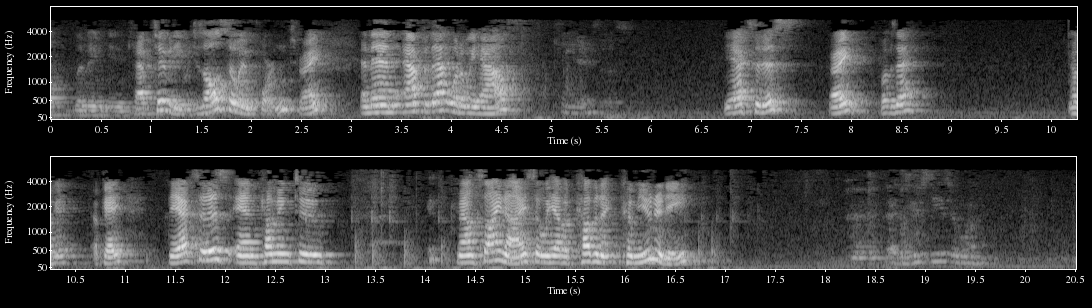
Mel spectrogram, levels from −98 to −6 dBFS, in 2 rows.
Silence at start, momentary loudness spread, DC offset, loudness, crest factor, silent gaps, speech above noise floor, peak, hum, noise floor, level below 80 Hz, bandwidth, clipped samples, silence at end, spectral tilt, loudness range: 0 s; 22 LU; under 0.1%; -27 LUFS; 22 dB; none; 35 dB; -6 dBFS; none; -61 dBFS; -60 dBFS; 5.8 kHz; under 0.1%; 0.9 s; -9.5 dB/octave; 9 LU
